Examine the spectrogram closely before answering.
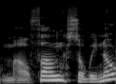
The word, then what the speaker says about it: Maofeng: another famous green tea huangshan malfung ah mao fung so we know right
